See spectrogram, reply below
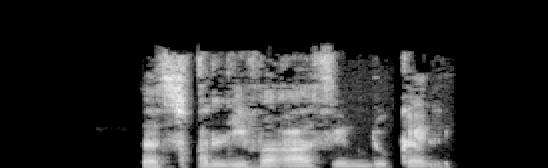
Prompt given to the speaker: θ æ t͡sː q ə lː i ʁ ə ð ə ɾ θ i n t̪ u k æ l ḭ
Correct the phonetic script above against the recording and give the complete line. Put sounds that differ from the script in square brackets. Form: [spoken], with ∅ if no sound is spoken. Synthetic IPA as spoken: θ æ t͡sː q ə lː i [v] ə [ʁ] ə ɾ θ i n [d̪] u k æ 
